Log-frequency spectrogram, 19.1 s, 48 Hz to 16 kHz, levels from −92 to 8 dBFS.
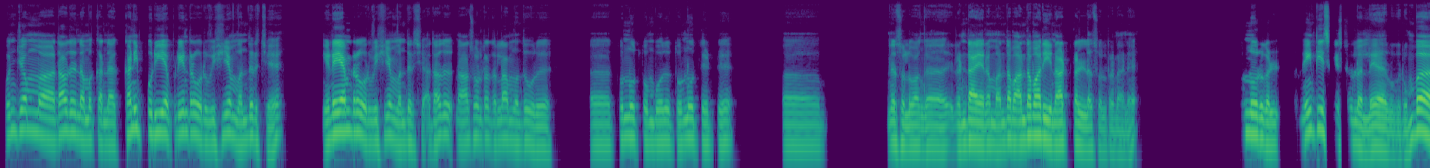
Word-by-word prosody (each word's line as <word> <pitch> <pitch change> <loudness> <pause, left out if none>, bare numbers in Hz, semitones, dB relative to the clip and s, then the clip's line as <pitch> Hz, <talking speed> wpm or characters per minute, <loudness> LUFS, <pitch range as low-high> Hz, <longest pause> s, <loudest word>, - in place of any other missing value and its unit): கொஞ்சம். 175 +3 -1 0.3
அதாவது, 165 +4 +2
நமக்கு 130 -1 -4
அந்த 115 0 -2 0.2
கணிப்பொறி, 165 -1 +1
அப்படின்ற 160 +3 -1
ஒரு 125 -2 -3
விஷயம் 145 +1 -2
வந்துடுச்சு. 120 -5 -3 0.7
இணையம்ன்ற 170 +4 +7
ஒரு 120 - -2
விஷயம் 140 -1 -3
வந்துடுச்சு. 115 -1 -5
அதாவது, 140 +5 -1 0.2
நான் 120 +1 -3
சொல்றதெல்லாம் 130 -2 -3
வந்து, 115 +2 -4
ஒரு 105 0 -2 0.7
அ - - -4 0.3
99, 120 -3 -2
98. 115 -2 -3 0.8
அ - - -4 1.3
என்ன 120 +1 0
சொல்லுவாங்க. 105 -2 0 0.4
2000 115 0 +4
அந்த 115 +5 +1 0.2
அந்த 125 +4 +5
மாரி 140 -2 +7
நாட்கள்ல 115 -3 +1
சொல்றேன், 90 -2 -8
நானு. 80 0 -8 1.5
90 155 -3 +4
கள். 115 -1 +1 0.4
90 175 +1 +2
கிட்ஸ் - - -12
ல - - +3
இல்லயா. 105 +4 +4 0.3
ரொம்ப 145 - +5
125 Hz, 120 wpm, -24 LUFS, 115-150 Hz, 1.5 s, இணையம்ன்ற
